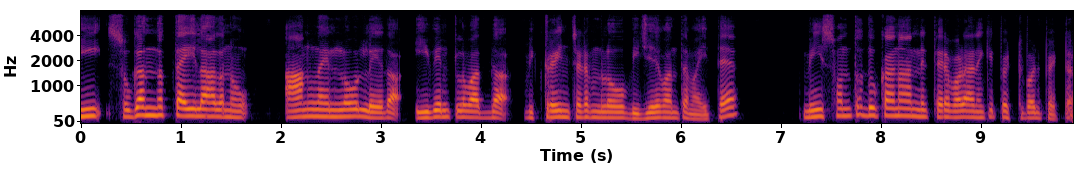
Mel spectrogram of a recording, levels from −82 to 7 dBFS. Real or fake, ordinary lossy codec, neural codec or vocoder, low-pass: fake; none; codec, 16 kHz, 0.8 kbps, ZipCodec; 7.2 kHz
